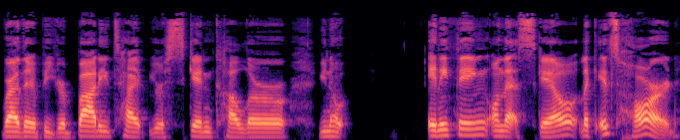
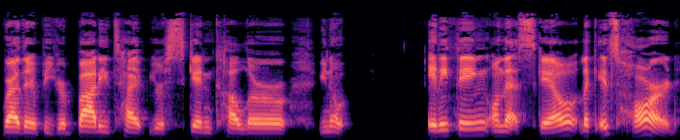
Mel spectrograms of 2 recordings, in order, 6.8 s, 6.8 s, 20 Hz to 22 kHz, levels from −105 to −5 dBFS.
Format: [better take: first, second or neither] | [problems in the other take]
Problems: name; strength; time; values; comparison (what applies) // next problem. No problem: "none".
first | thin; very; fading below 400 Hz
